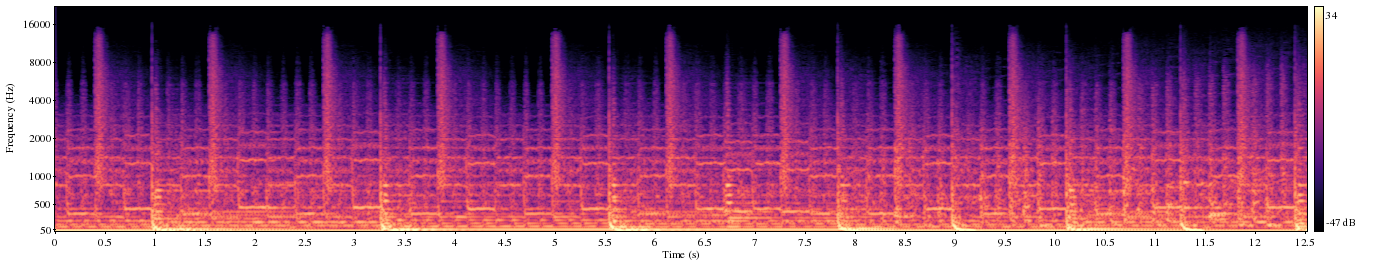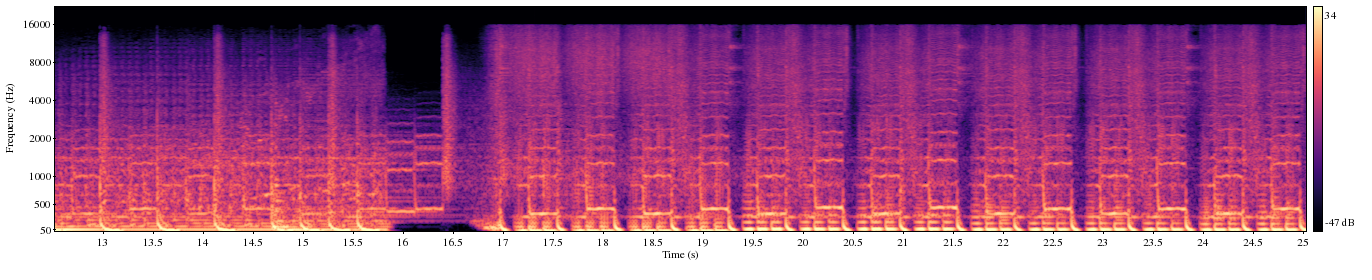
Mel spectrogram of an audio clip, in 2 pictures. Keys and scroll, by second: 1.2 space, 16.4 ctrl+j.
